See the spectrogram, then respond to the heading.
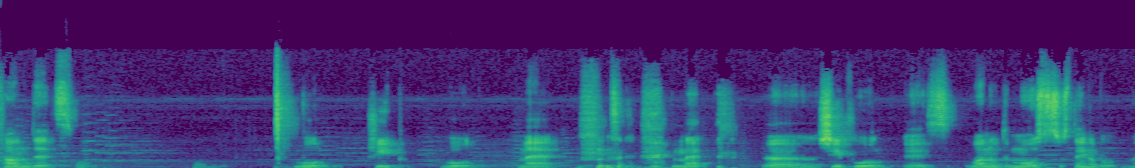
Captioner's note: chuckles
